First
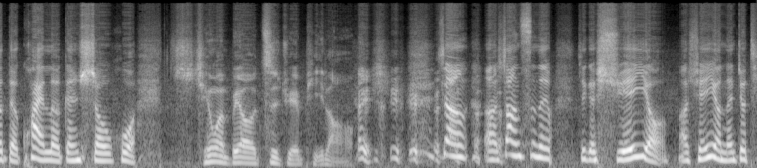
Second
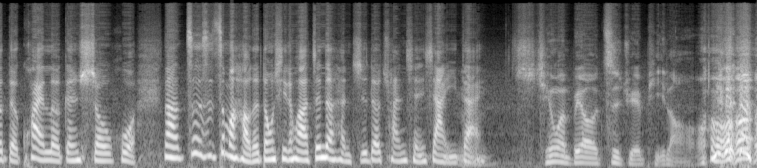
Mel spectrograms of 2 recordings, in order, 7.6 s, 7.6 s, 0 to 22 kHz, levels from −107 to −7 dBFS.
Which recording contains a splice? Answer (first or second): first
